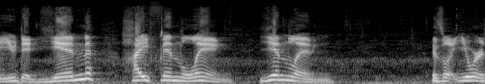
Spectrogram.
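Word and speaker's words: Yuengling: our feeds uh but for our listeners it's pronounced yingling hershey porter not yang ling i don't want to be the guy that corrects i'm just going to go on record yingling yingling the oldest brewery in america you called it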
